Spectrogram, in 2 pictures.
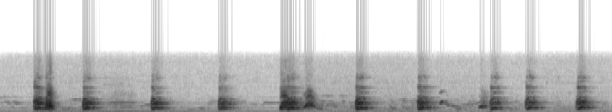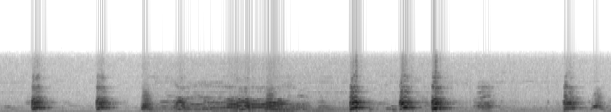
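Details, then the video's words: Pet German Shepherd barking in reaction to recorded dog barking sounds; loud, sharp barks repeat roughly every second, broken midway by a wavering, rising-and-falling wail before the barking resumes. "our gsd barking at dog barking sounds"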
